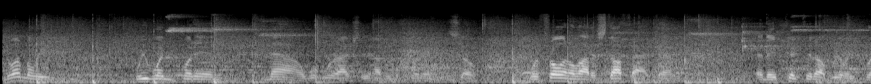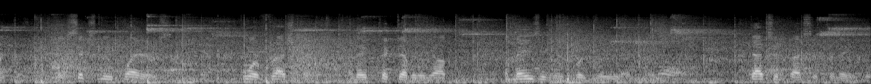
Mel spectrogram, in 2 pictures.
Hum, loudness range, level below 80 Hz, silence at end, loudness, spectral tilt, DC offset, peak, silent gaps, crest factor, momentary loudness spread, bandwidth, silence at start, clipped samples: none; 5 LU; -38 dBFS; 0 s; -20 LUFS; -5.5 dB/octave; under 0.1%; 0 dBFS; none; 20 dB; 9 LU; 11.5 kHz; 0 s; under 0.1%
